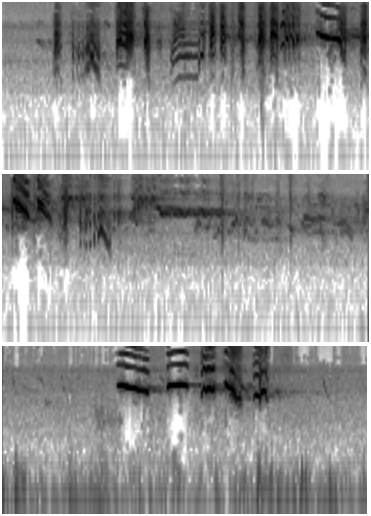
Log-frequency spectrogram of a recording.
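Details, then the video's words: Female Oriental magpie-robin call used as a lure to stimulate and voice-train males and for trapping: a rapid run of high whistles, sharp chirps and slurred notes, then a pause with low rumbling noise before further clear whistled notes. "Tiếng chim Chòe than mái kích bổi, luyện giọng bổi, bẫy chòe đỉnh nhất hay nhất"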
